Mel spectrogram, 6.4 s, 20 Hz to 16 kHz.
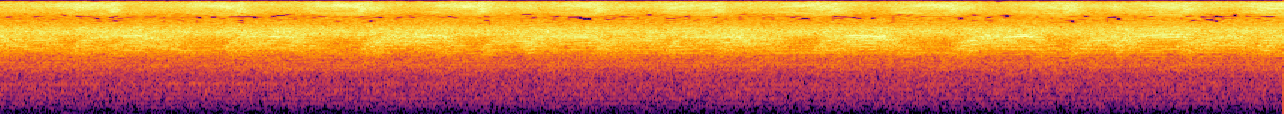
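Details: A dense summer chorus of higurashi cicadas near the evacuation-zone edge at Minamisoma, Fukushima, August 2011, singing extremely loudly: high, shimmering pulses rise and fall in steady waves of about one to two per second, with no other sounds.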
